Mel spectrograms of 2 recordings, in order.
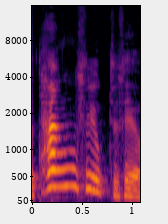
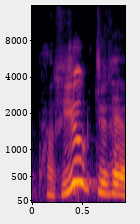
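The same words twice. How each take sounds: First: 탕수육 raised high at the start; stress on 탕수육. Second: Said in the usual way. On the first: Shown as a demonstration. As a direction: pitch up on 탕수육 주세요. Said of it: "그런다고 뭐라고 그러지 않죠". (탕수육에 높게 강세) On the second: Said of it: "그래도 뭐라고 그러지 않죠".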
